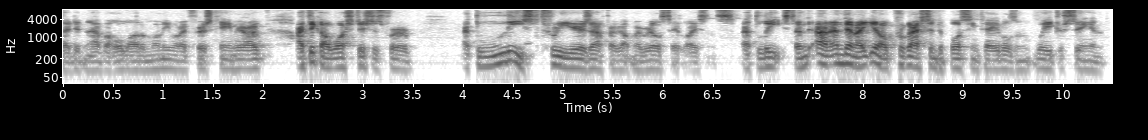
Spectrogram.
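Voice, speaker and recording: This middle-aged man, who leads a real estate team and isn't from the U.S., speaks in a low register with a bright, forceful tone. His interview answers are frank and wandering, and he often starts sentences over.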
